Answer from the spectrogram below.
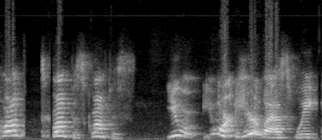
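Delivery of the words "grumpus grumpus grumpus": high, playful calling of a name. Real, not acted. Greeting a friend who missed last week, calling out. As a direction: sing out the name to greet him.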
